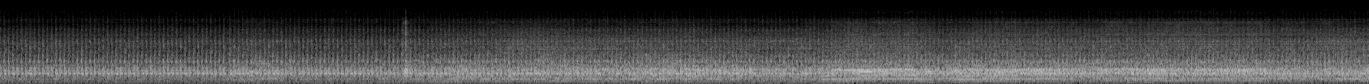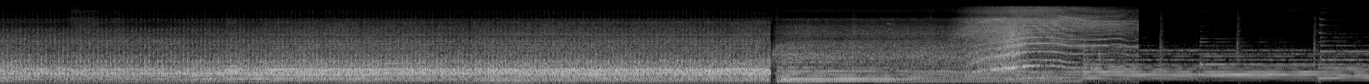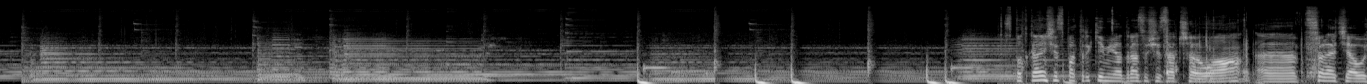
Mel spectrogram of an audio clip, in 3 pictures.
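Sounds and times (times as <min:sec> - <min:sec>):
car engine idling: 0:00.0 - 0:25.1
wheels spinning in snow: 0:00.0 - 0:25.1
car engine revving: 0:03.6 - 0:25.1.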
